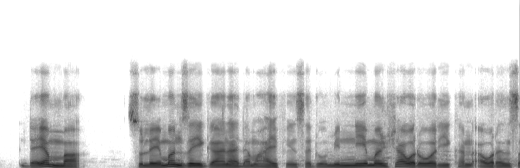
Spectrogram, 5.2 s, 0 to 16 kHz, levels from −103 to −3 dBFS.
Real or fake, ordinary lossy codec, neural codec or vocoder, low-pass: real; Opus, 24 kbps; none; 7.2 kHz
